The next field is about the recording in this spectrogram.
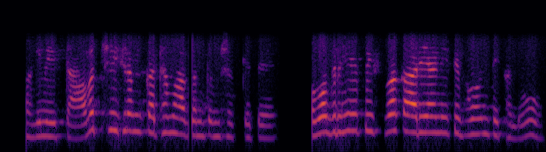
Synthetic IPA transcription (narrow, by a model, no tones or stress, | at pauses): mɐɡineːt̪aːʋɐt̪̚t͡ʃʰijkɾɐmkɐt̪ʰɐmaːɡɐnt̪ɐmʃɐkjɐt̪eː | ɐʋɐɡɾiɦeːpisʋɐkaːɾjaːɳiːt̪ibʱɐʋɐnt̪ikʰɐlu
